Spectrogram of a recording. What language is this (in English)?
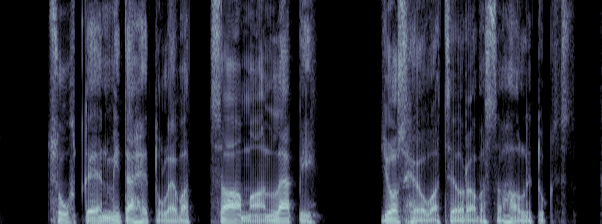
Finnish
